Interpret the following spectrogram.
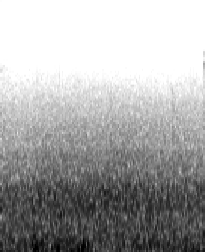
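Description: Wind blowing across the microphone: a steady low noise.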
